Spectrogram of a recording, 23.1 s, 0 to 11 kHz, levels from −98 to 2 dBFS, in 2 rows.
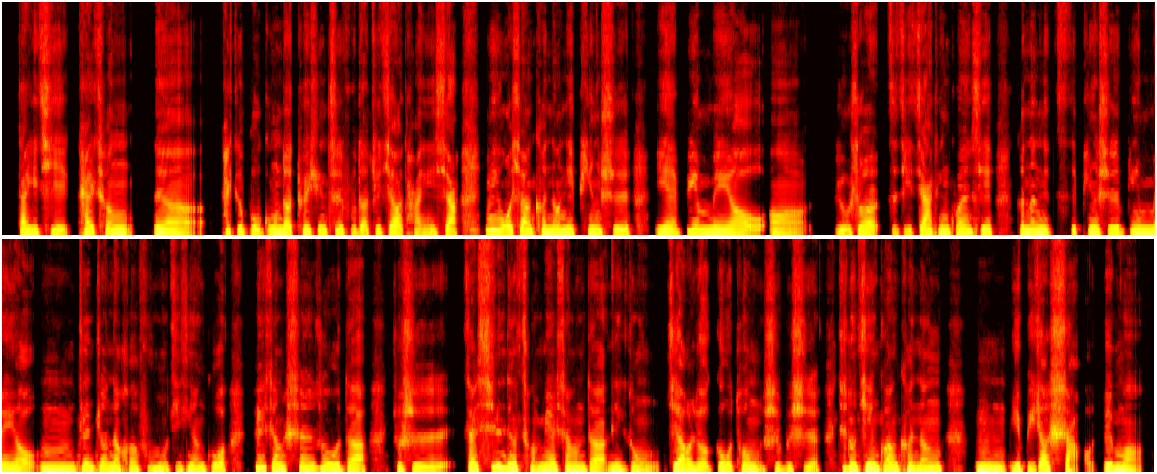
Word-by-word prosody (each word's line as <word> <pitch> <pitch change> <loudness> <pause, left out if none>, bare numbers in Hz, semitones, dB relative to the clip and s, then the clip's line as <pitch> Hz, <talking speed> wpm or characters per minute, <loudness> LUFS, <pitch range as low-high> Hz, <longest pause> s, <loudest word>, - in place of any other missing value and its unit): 在 225 - +1
一 200 -2 +2
起 165 -10 -3
开 230 0 0
诚 185 -2 +1 0.2
那 195 -3 +4
个 175 +6 0
开 225 - -4
诚 225 0 -2
布 205 -5 -2
公 215 +5 +1
地， 185 -4 +4
推 240 +6 -2
心 235 +1 -3
置 255 0 -2
腹 210 -4 -10
地 165 - -2
去 195 - -5
交 245 +6 +1
谈 - - -7
一 - - -3
下。 - - -2 0.2
因 285 - +1
为 300 - +5
我 250 -2 +2
想 240 -2 +1
可 220 -2 -2
能 190 +4 +3
你 190 -6 +2
平 205 +4 0
时 185 -4 -2 0.2
也 180 -3 +1
并 250 +8 -2
没 205 -6 +3
有， 195 -3 -1
呃， 160 -2 -3 0.3
比 175 - -11
如 165 - 0
说 205 +1 -1
自 215 - -10
己 145 -10 -7
家 210 +9 +1
庭 195 -4 +1
关 215 +4 0
系， 180 -5 -1 0.2
可 205 - +1
能 230 0 +4
你 180 - +3
自 - - -27
己 - - -1
平 205 +3 0
时 210 +2 -1
并 220 -1 0
没 195 +2 +3
有， 200 -3 0
嗯， 185 -2 +3
真 250 -1 0
正 250 -2 -1
地 185 - +2
和 190 0 -2
父 215 +4 -11
母 205 -7 0
进 205 +4 -8
行 190 -4 0
过 180 -4 -1 0.2
非 280 -1 +3
常 210 -5 +1
深 240 +3 -1
入 245 -6 +1
的， 180 0 0 0.2
就 - - -3
是 190 - -3
在 220 -2 +2
心 315 +9 +2
灵 300 - +4
的 200 -4 +6
层 185 -2 -4
面 200 +3 +3
上 190 -3 +2
的 160 -4 0
那 195 -2 +3
种 175 0 -4
交 210 0 +4
流 165 -9 +1
沟 195 -1 0
通， 175 0 +1
是 200 0 -5
不 185 - -4
是？ 150 -1 -5 0.2
这 255 - -3
种 245 -2 +5
情 195 -2 +6
况 210 -3 +2
可 195 -1 +1
能， 165 +3 +1 0.3
嗯， 180 -4 +5
也 175 -1 +2
比 210 +5 -5
较 240 +3 +3
少？ - - -1 0.2
对 210 -2 +4
吗？ 165 -4 +4
195 Hz, 265 characters per minute, -24 LUFS, 180-220 Hz, 0.3 s, 的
